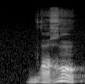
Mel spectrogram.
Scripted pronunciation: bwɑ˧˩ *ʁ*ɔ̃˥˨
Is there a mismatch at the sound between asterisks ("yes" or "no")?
no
